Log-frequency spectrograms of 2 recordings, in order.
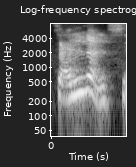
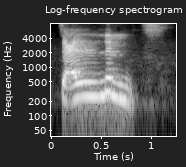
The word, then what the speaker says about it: تعلمت: Lim, lim, تعلمت, تعلمت, mit, تعلمت. For the pronunciation of the M, is always you have to press on your lips to get the right sound.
